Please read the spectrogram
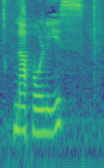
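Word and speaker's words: Napoli: Napolis is how they pronounce it.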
